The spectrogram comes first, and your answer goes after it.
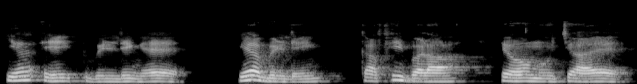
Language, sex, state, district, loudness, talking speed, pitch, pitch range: Hindi, male, Bihar, Jamui, -16 LUFS, 105 wpm, 140 Hz, 135-155 Hz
